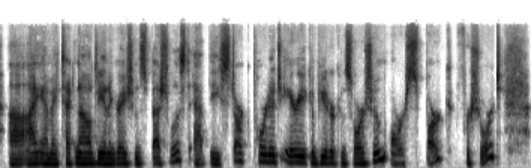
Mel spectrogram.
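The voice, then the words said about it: Sick, strained voice. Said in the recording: “I may not sound like myself at the moment, battling a bit of a upper respiratory infection ... my voice is not quite there”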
